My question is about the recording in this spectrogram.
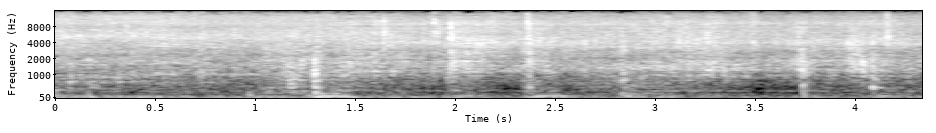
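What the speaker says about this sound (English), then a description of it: "So we'll just let those onions get translucent and cook down" Onions sizzle and fry in a pan for chili inside a truck camper, a steady close crackle with scattered sharper pops throughout, no voices.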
